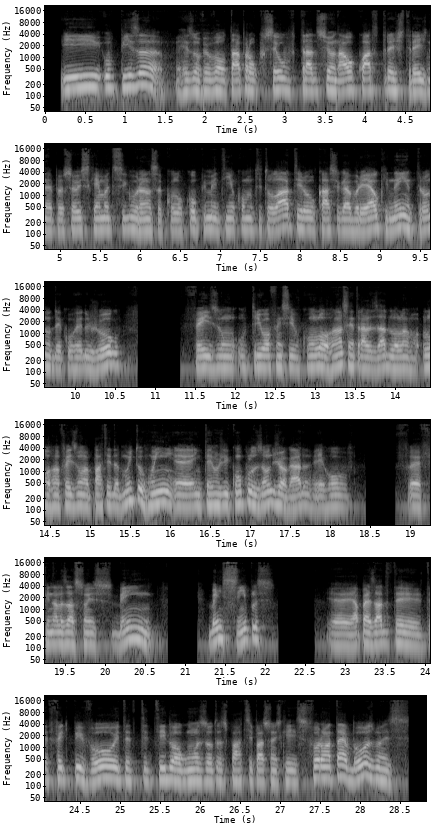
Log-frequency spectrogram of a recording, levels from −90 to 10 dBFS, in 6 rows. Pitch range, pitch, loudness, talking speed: 125-145 Hz, 130 Hz, -25 LUFS, 170 wpm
